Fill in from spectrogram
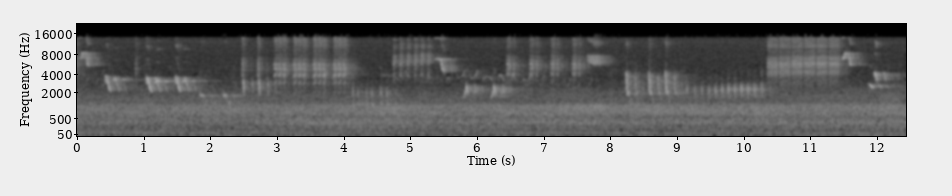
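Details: Evening song of a common nightingale at the end of May in Vyazniki: varied phrases of clear whistles, dry rattling bursts and repeated sharp notes, separated by short pauses, against a constant low rural hiss.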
